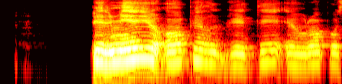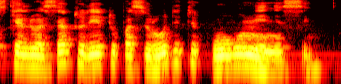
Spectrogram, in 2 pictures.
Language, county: Lithuanian, Kaunas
